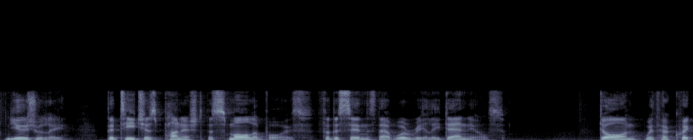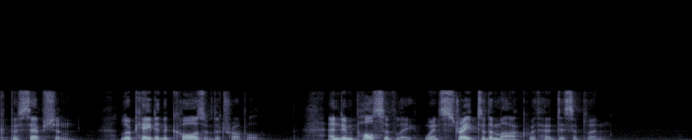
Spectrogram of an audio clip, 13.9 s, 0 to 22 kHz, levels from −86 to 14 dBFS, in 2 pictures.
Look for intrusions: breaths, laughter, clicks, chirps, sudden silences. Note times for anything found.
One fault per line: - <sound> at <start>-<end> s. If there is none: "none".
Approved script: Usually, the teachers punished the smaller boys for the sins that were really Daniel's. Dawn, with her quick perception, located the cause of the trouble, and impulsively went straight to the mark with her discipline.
none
